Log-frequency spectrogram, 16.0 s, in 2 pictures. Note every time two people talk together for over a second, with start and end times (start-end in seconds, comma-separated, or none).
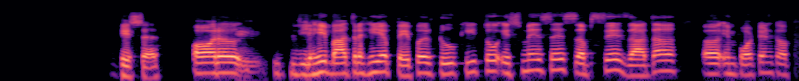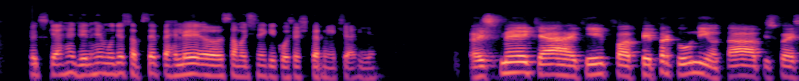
none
